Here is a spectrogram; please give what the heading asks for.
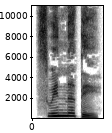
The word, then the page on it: ಸ್ವಿನ್ನತೆ: Kannada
